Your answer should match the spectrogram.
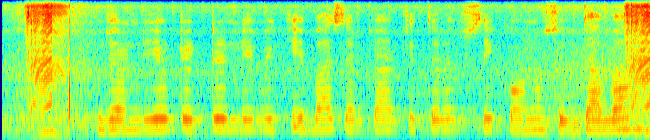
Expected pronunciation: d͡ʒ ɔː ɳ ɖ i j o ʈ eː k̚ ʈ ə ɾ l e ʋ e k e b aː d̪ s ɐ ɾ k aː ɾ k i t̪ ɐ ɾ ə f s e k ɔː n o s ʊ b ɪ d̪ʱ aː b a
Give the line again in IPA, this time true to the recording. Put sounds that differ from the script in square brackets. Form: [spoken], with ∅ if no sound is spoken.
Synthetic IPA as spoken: d͡ʒ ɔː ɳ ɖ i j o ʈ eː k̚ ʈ ə ɾ l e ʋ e k e b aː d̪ s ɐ ɾ k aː ɾ k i t̪ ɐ ɾ ə f s e k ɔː n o s ʊ b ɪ d̪ʱ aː b a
